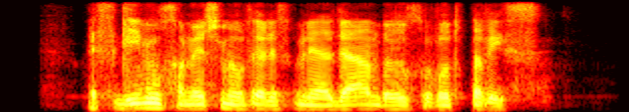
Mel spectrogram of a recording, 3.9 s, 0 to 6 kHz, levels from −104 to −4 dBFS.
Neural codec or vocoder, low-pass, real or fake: codec, 44.1 kHz, 3.4 kbps, Pupu-Codec; 5.4 kHz; fake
